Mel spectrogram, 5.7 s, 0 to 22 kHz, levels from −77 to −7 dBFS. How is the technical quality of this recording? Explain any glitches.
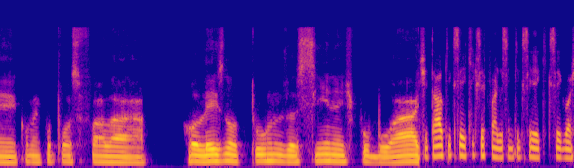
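The recording has one clear glitch. From 4.20 s to the end at 5.74 s, the speech is a section at the wrong speed, running 1.81 times too fast, likely from playback against a mismatched clock. Pitch rises by roughly ten semitones, sounding chipmunk-like and rushed. A spectrogram shows harmonics jumping upward, while the waveform's syllables become compressed.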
